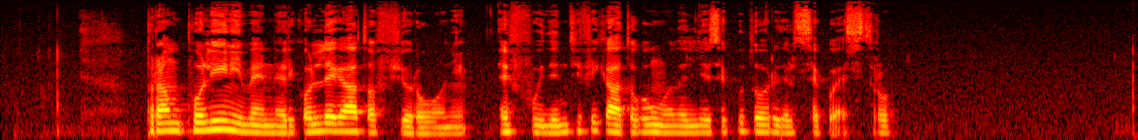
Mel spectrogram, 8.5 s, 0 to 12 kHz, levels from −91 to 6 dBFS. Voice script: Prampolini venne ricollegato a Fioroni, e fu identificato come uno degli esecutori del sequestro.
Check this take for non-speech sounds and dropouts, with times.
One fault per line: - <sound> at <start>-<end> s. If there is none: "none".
none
